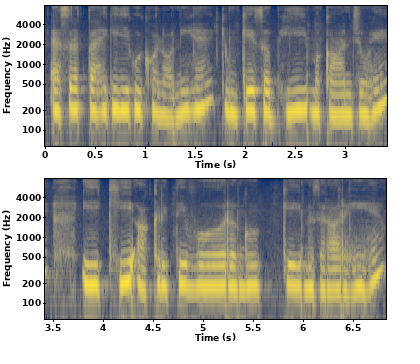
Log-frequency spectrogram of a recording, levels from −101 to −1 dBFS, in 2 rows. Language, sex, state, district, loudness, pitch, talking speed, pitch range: Hindi, female, Himachal Pradesh, Shimla, -16 LUFS, 195 Hz, 200 wpm, 185-210 Hz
